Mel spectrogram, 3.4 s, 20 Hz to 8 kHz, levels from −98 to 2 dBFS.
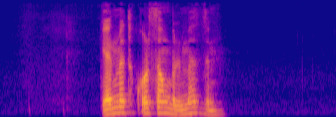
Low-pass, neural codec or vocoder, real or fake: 7.2 kHz; none; real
